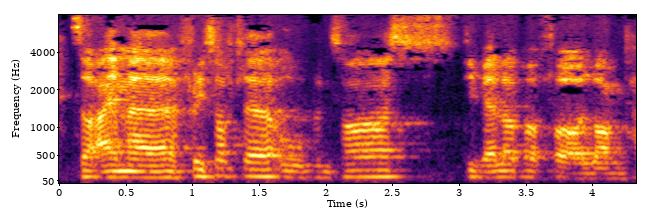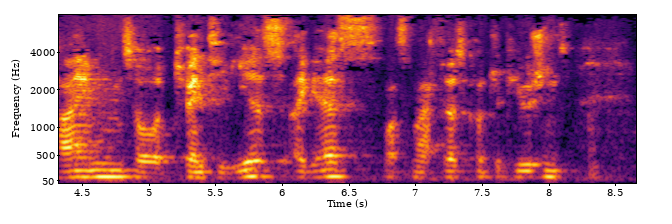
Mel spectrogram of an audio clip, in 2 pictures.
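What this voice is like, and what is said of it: German accent. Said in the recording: “I'm German, as you can hear from my accent”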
